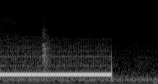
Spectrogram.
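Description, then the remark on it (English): A telephone ringback tone while a call connects: one steady, clear electronic tone holds for about a second, then cuts off abruptly into quiet line hiss. No one speaks. “Ringing.”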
